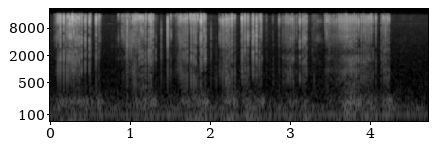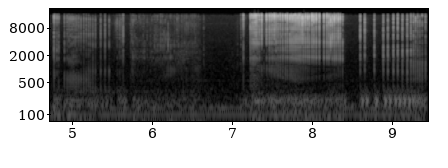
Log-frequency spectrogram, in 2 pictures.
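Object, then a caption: Plastic hair comb. Long nails run along and strum the teeth of a thin, solid black plastic hair comb held in the hands. Bright, raspy scratching comes in quick bursts, eases into a softer steady rasp midway, then returns in louder strums over a faint low hum.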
